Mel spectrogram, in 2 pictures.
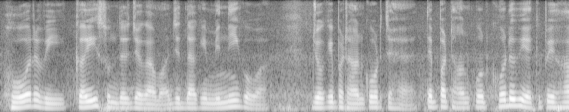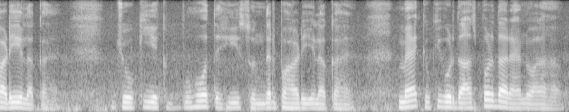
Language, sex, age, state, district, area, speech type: Punjabi, male, 18-30, Punjab, Pathankot, urban, spontaneous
